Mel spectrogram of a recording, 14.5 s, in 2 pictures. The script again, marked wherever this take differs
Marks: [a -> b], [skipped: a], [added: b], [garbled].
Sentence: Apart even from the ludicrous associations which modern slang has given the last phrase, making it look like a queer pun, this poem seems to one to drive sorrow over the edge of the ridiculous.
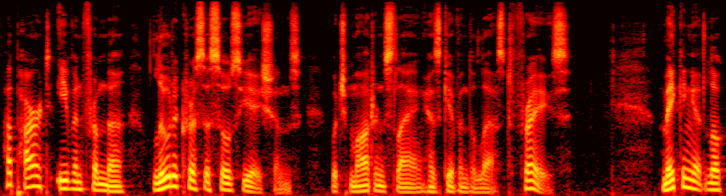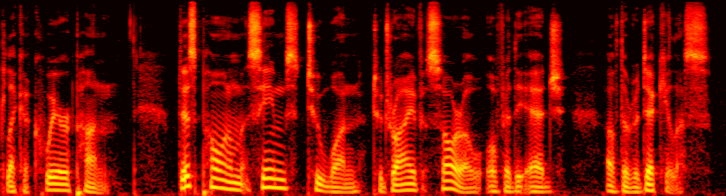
Apart even from the ludicrous associations which modern slang has given the last phrase, making it look like a queer pun, this poem seems to one to drive sorrow over the edge of the ridiculous.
